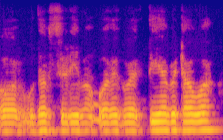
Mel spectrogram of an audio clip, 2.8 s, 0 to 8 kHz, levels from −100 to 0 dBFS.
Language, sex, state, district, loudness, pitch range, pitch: Hindi, male, Uttar Pradesh, Jalaun, -14 LUFS, 130-140 Hz, 135 Hz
